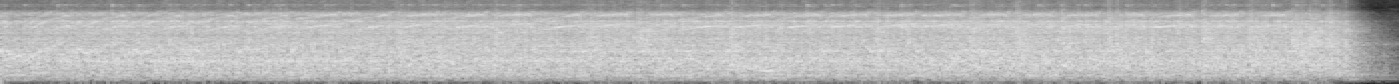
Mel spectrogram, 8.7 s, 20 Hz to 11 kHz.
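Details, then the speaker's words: Murray 24-inch riding mower, Briggs engine, had water in fuel and rust in engine: steady rapid starter whirring for eight seconds, sounds like it is trying but never catches; cranks but won't start. "it really sounds like it's trying that actually sounded like it was wanted to go there"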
